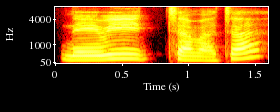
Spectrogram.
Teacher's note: You pronounce it re, like R in English, but we don't have R, so make it L sound instead.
